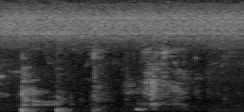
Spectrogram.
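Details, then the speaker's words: Coughing goat, a big male noticed coughing this morning and injected with multivitamins to boost immunity: cough. "one has started coughing we've just noticed the cough this morning so we are going to inject him"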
